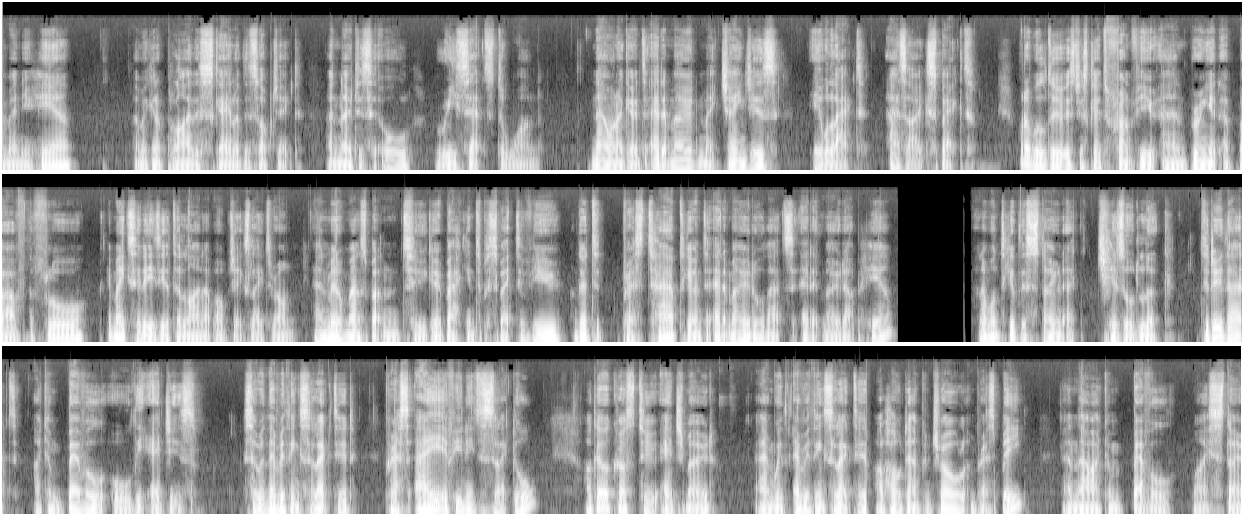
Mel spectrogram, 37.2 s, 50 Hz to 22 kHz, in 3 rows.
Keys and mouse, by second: 10.4 KP_1, 11.6 g, 12.1 z, 19.1 Tab, 20.6-21.7 drag, 31.9 click, 34.4 ctrl+b.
